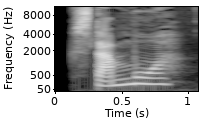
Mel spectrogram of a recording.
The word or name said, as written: stammoder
